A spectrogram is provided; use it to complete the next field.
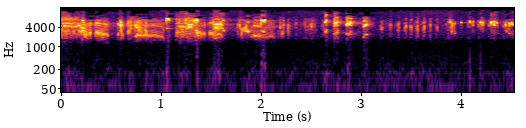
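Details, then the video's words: Swiftlet lure recording meant to attract swiftlets: busy high twittering and chirping, first dense and buzzy, then breaking into quick clipped notes repeated in rapid series. "suara panggil walet kings star"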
